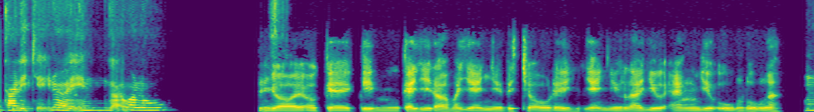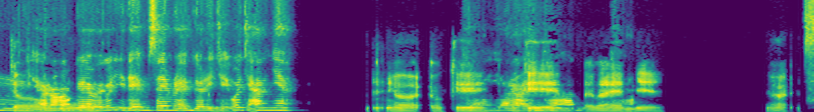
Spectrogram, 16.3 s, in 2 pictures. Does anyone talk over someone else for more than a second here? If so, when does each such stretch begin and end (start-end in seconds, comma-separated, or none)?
13.2-14.6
